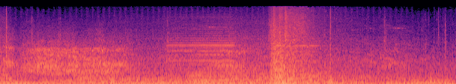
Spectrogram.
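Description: A sports car engine revs and roars.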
